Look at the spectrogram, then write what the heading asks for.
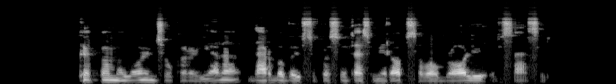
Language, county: Lithuanian, Vilnius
